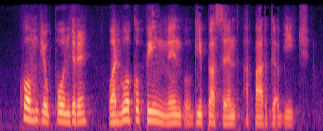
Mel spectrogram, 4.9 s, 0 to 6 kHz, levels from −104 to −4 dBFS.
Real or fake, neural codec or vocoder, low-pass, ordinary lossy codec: fake; codec, 16 kHz in and 24 kHz out, 0.6 kbps, FocalCodec, streaming, 2048 codes; 5.4 kHz; AAC, 32 kbps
